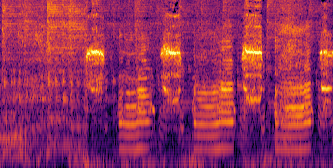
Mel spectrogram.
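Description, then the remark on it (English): A donkey named Happy brays loudly, a rhythmic run of hee-haws alternating shrill high squeals with lower, raspy honks, repeating four or five times without pause. “Is that your donkey?”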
